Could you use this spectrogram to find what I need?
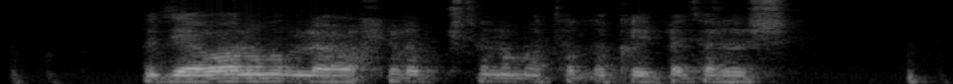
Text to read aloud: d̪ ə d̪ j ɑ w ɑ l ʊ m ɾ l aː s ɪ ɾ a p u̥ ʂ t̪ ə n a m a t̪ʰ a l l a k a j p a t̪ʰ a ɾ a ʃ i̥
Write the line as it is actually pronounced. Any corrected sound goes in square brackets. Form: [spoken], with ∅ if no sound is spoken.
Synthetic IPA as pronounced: d̪ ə d̪ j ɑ w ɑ l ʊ m ɾ l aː [x] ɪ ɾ a p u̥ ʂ t̪ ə n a m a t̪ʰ a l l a k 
